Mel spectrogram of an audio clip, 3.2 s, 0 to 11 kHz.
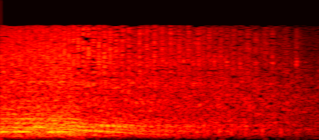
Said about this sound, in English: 1 gallon of fuel in a lawnmower will mow about half your backyard.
